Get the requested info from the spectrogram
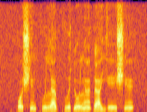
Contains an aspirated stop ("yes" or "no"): no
